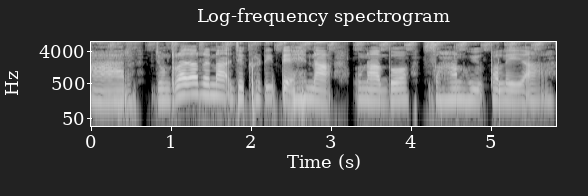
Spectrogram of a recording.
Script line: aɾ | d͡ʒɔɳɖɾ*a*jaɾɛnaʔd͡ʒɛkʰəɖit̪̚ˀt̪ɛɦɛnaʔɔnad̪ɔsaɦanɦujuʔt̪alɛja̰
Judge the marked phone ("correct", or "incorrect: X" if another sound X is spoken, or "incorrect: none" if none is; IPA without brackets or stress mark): correct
